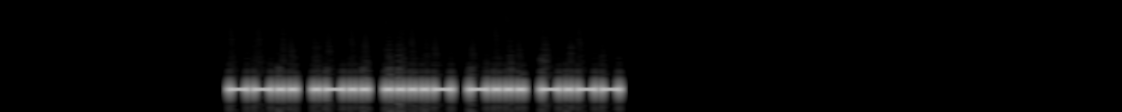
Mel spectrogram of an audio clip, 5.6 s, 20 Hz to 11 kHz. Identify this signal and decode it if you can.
Morse code, heard as a keyed tone, about 40 wpm, 700 Hz. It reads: ZL4BY
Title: DXCC-100 Call Signs - 5 Characters - Repeated 2x - 40wpm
